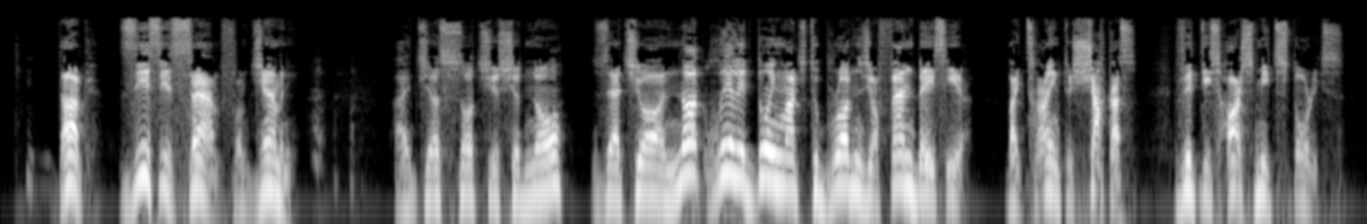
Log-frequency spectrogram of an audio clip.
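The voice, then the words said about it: Put-on German accent. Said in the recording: “I'm going to choose to do this in a German accent”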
